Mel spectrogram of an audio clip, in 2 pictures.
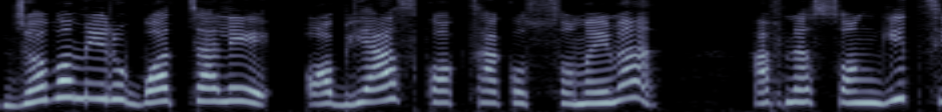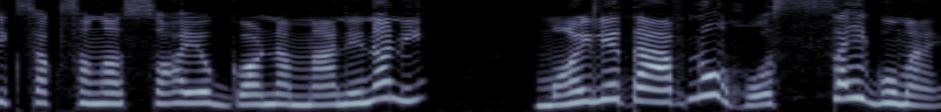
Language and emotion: Nepali, angry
